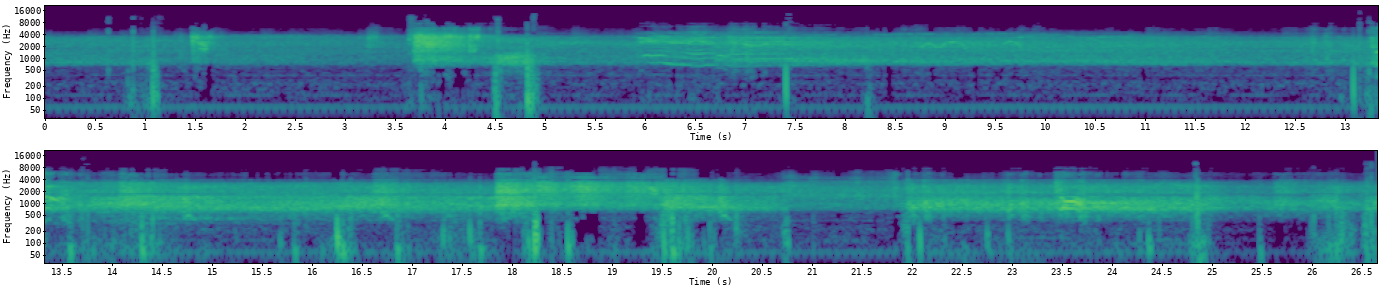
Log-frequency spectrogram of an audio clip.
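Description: Blows and body slams thud sharply now and then.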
